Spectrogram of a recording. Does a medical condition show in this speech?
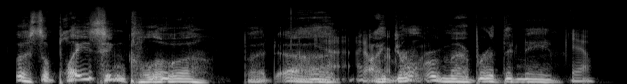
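Yes: spinocerebellar ataxia.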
